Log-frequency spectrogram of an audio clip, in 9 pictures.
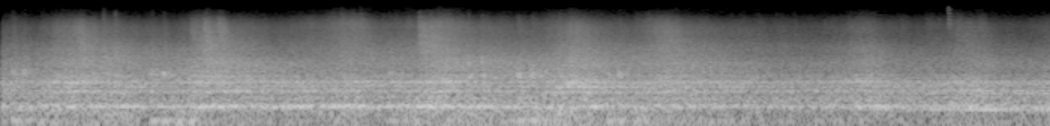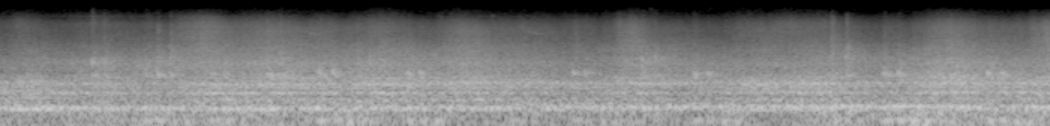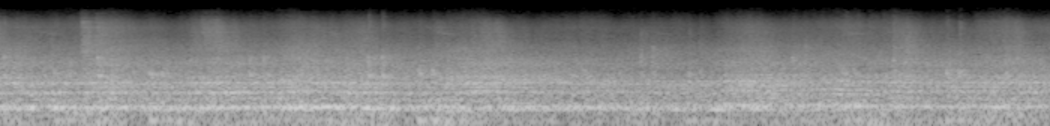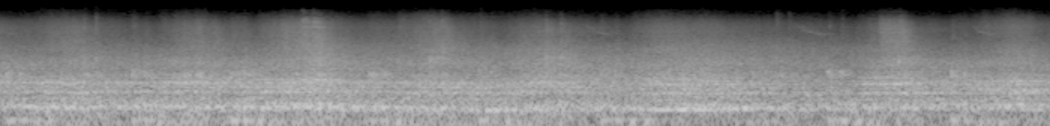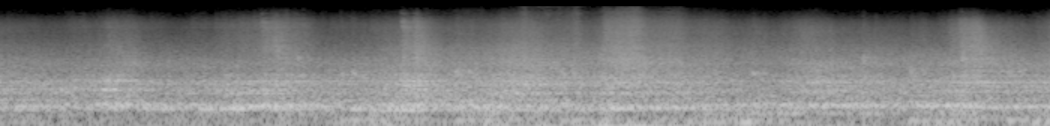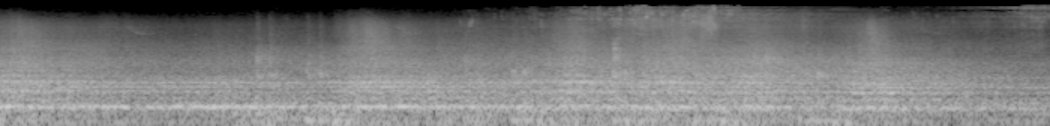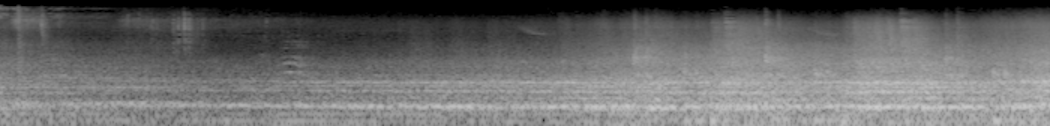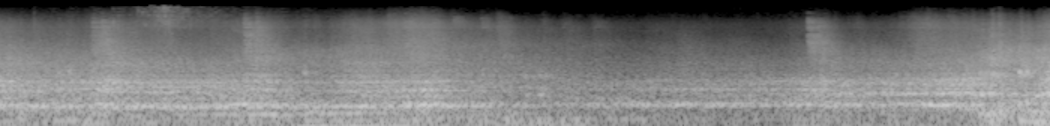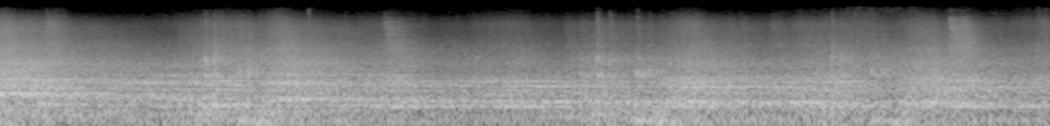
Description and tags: Cars passing on a metal bridge, weird metallic re-verb, recorded from under the bridge, semi interior re-verb, recorded with microtrack stereo T-microphone
pass, reverb, cars, metal, bridge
